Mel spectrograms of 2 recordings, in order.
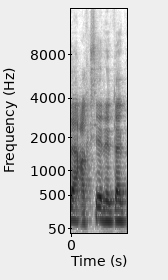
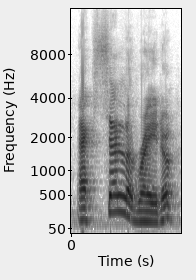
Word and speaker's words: accelerator: 기회가 없었습니다 예를 든다면 자동차에 쓰는 레이더를 악셀레 악세레다 그랬습니다만 원래 영어의 원은 발음 accelerator 그렇게 발음을 합니다 그 원음을 듣지 못하면은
